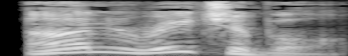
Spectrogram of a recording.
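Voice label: "unreachable", British English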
